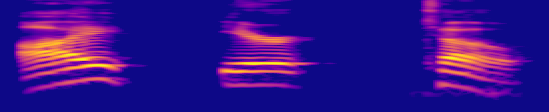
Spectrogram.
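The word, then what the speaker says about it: Airto: you know how to if you want to know how to Pro pronounce my name say I ear toe I toe and that was I ear toe that's how he would tell the audience to pronounce his name hi that was like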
